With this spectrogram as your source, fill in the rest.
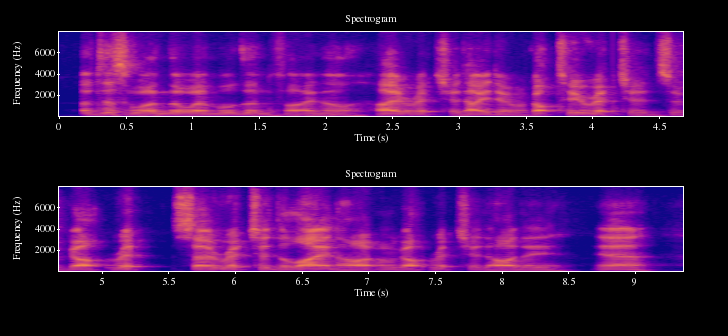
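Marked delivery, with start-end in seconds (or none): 0.2-2.4 said with zero enthusiasm. Imitating a tennis player announcing a win: Andy Murray impression, unenthusiastic. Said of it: "Andy Murray that sounds so un-, unenthusiastic".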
